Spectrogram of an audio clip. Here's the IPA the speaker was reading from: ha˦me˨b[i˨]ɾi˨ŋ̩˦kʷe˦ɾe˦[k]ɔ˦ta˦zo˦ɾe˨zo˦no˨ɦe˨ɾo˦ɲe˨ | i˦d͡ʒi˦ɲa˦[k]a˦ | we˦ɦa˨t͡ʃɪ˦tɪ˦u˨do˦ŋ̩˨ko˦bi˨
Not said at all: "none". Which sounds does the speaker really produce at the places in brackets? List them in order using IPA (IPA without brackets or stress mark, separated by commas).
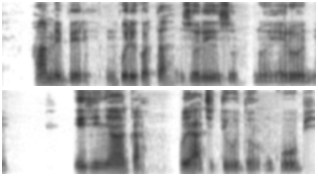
e˨, k, k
